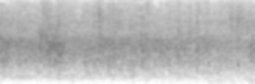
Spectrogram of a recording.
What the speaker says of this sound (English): He's getting a much larger applause for this than anything else.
